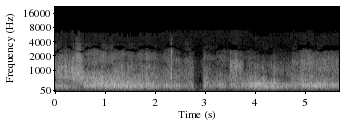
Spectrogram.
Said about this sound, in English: Against the wind that's rushing through the ring of this mast top.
